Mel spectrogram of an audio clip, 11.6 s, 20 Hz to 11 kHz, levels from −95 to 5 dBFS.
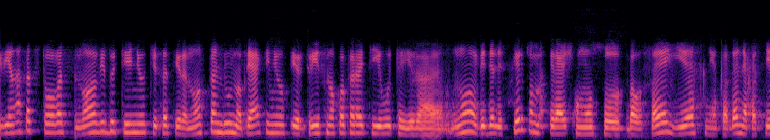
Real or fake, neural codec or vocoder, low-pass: fake; autoencoder, 48 kHz, 32 numbers a frame, DAC-VAE, trained on Japanese speech; 9.9 kHz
